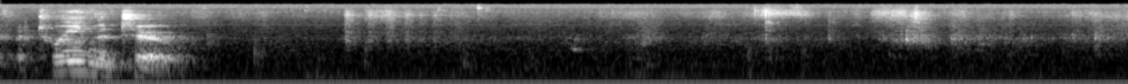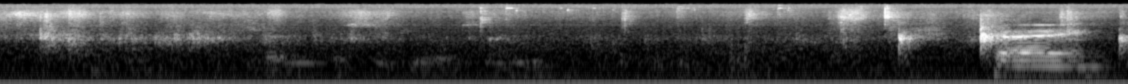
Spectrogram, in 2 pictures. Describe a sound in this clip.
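An elderly man speaks in a lecturing tone.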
